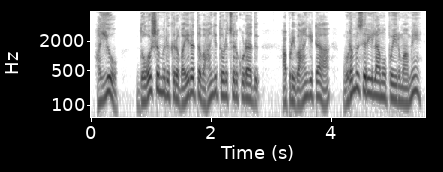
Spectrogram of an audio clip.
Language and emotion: Tamil, fearful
